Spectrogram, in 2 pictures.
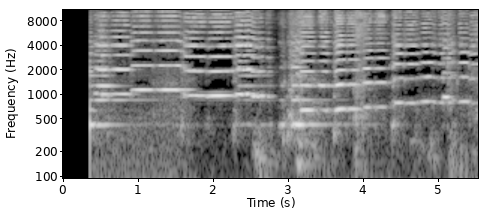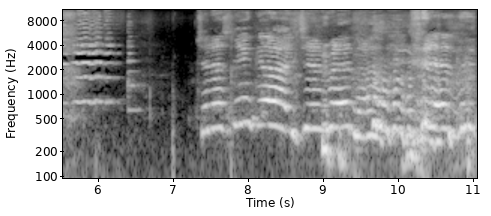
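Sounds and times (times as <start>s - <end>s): solo violin melody: 0.4s - 6.8s.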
